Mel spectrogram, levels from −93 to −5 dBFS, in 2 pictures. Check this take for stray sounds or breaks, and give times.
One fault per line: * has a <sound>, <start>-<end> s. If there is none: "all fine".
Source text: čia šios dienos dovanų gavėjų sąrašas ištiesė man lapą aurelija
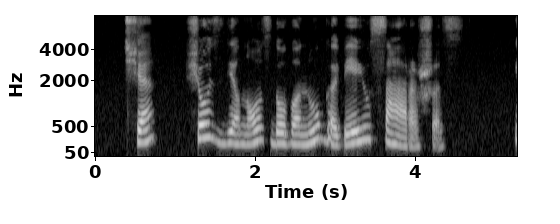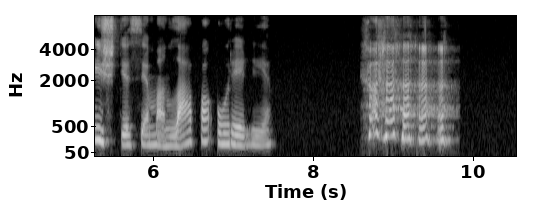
* has a laugh, 8.6-9.9 s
